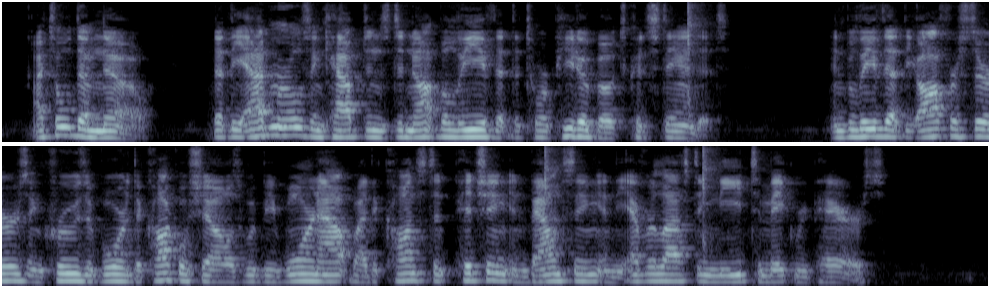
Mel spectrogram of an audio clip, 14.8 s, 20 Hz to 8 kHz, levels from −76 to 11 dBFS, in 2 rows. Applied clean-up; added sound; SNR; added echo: none; Gunshot, gunfire; 17 dB; none.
